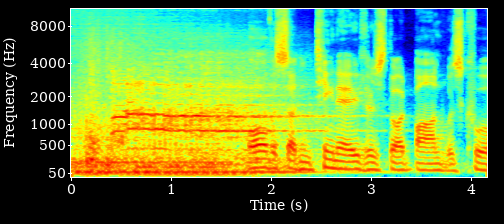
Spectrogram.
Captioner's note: screams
